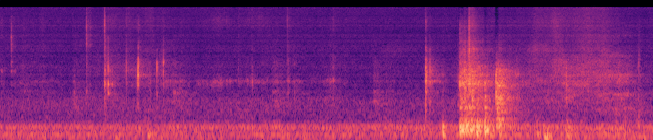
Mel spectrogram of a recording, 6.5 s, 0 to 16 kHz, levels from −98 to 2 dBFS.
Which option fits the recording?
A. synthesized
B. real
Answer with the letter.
A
